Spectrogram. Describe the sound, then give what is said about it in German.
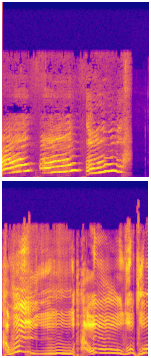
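Harbour seal pup calling: nasal, wailing cries with a wavering pitch, three short rising calls followed by one long, loud, bending cry that dips and rises several times. “Das hört sich so an, wenn ein Seehundbaby ruft.”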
